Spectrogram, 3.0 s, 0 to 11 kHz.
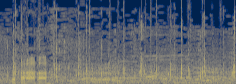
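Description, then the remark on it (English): A festival crowd waiting for the singer, 20 minutes late at 9:20, to take the stage claps unevenly amid a loud wash of voices and cheering, the scattered claps forming no steady rhythm over three seconds. “Now people are starting to clap, as you probably hear in the background.”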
